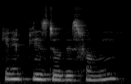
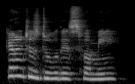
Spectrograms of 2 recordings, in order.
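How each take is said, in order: First: Soft, courteous request; humble, polite. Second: Casual, presumptuous request at full voice; too direct. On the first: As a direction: ask gently with a smile. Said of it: "just be little humble, little polite". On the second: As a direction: ask bluntly, expecting a yes. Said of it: "do not say directly". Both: Shown as a demonstration.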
